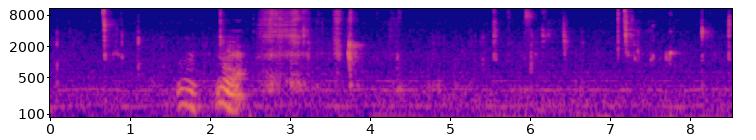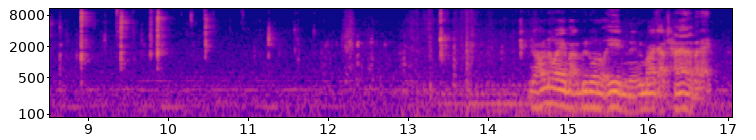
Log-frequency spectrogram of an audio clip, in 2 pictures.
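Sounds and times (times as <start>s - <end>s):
wet mouth smacks and clicks: 7.1s - 10.6s.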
